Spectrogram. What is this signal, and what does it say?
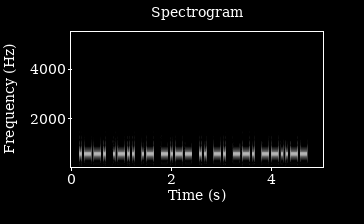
Morse code, heard as a keyed tone, about 25 wpm, 600 Hz. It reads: PLAYING,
